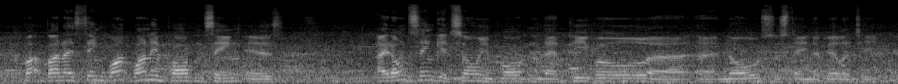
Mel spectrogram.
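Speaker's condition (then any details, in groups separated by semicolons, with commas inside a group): No condition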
